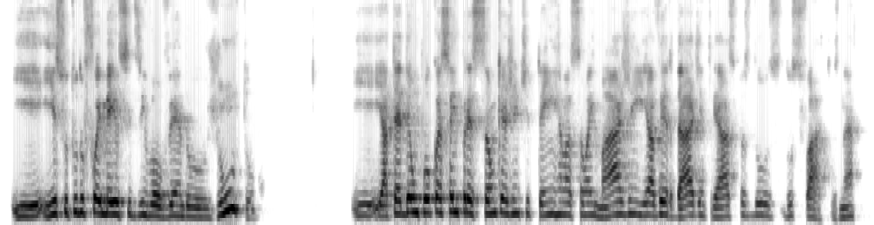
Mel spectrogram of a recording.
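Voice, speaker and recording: A man speaks at a high pitch with a dark, mellow tone. His pace is moderate. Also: ordinary pitch variation. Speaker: documentary filmmaker and professor. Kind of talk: panel interview.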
